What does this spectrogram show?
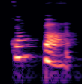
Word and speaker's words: compas: Compas, compas, compas. On voit la lettre S, mais à la fin du mot, donc le S ne se prononce pas. Le S est silent.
